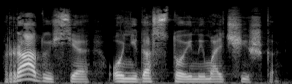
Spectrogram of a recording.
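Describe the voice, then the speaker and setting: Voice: mid-range voice, a little slow, fairly bright tone, natural voice. Pompous, wrathful old genie acted by a storyteller. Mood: angry, menacing. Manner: archaic, grandiose, menacing speech. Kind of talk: acted children's storybook reading.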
